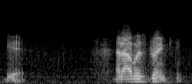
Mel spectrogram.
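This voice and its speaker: A man's voice: mid-range voice, fairly even intonation, normal speed, natural voice. An actor playing an anxious, weak-willed young man, faltering and defensive, in 1940s radio drama style. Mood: confessing. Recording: dull old 1940s radio recording.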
